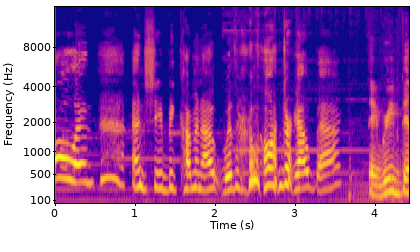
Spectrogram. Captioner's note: laughs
